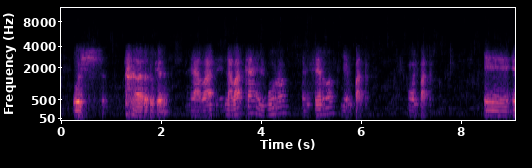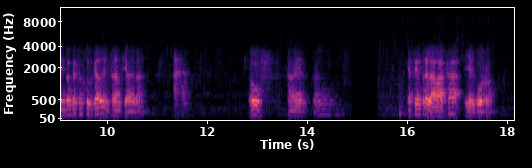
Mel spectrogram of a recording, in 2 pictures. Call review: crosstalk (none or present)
none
